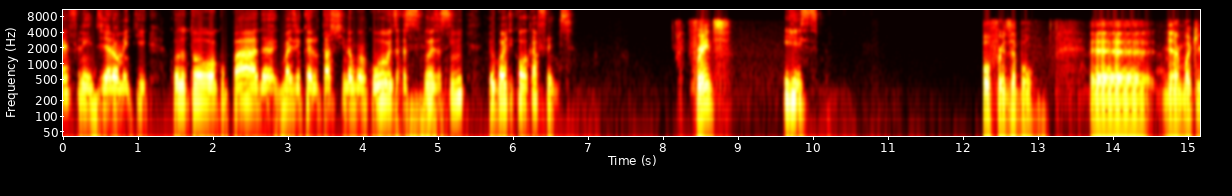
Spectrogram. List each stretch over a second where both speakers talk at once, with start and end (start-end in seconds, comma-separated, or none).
none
